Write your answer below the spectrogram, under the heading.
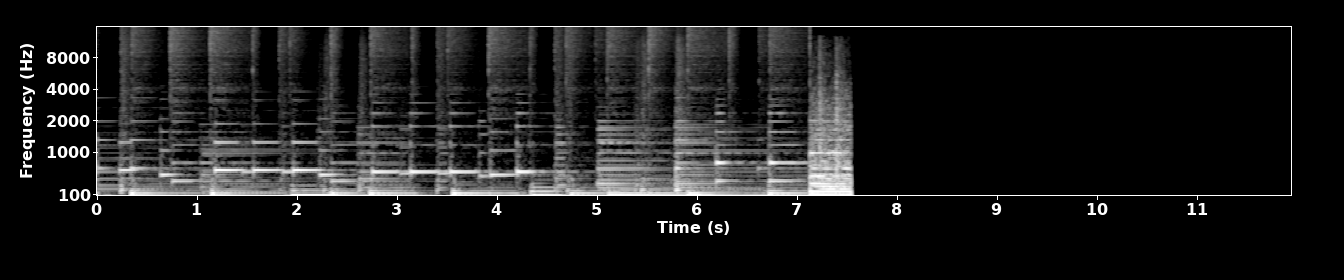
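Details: Jazzy music with drums, piano and guitar plays for about seven seconds, then cuts off to silence; no animal sound is heard.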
